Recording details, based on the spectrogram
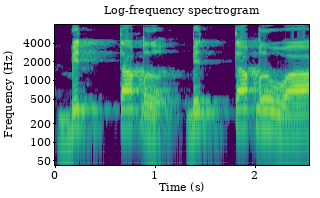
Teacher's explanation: یہاں پر قاف حرف قلقلہ ہے اور قلقلہ جس حرف پر ہوتا ہے تو اس میں قلقلہ ظاہر کرتے ہیں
